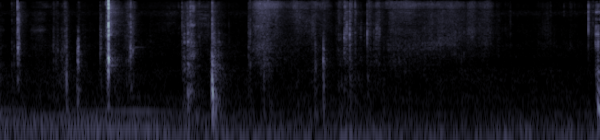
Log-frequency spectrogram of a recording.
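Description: Handheld corner rounder punch clicking as it is squeezed through notepad paper, two sharp clicks about a second apart, with light clicks and paper rustling as the page is handled.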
